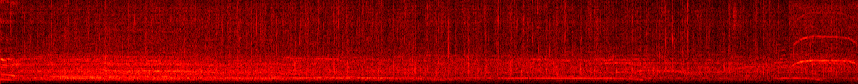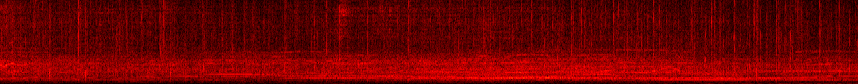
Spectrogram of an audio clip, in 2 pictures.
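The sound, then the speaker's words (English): Audience cheering and applauding for the band Mo, with sustained clapping, shouts and whistles that rise and fall in strength throughout. “Everyone, make some huge noise for Mo!”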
